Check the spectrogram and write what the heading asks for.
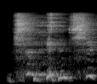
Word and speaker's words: Chicopee: Chicopee.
